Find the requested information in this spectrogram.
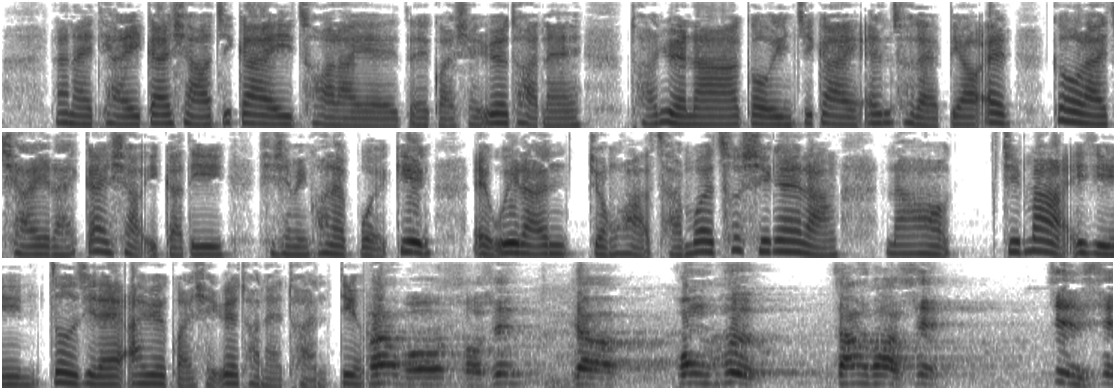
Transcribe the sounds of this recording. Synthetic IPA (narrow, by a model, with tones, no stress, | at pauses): la˥˧˨nla˧jt̪ʰja˧i˧ka˥˧jɕja˧ʊt͡ɕi˦˥ka˥˧i˧t͡sʰwa˧la˨˧je˧t͡se˧˩kwa˨˩nɕɛ˨˧nɥe˥˧t̪ʰwa˨˦ne˧t̪ʰwa˨˧˦nɥɛ˨˦na˧kə˥˧i˧ŋt͡ɕi˥ka˥˧i˧ʔɛ˦nt͡sʰu˥˩e˨˧pja˦˥ʊʔɛ˥˧˨nkə˥˧˨la˨˧jt͡ɕʰjã˧i˧la˧jka˥˧jɕja˧˩ʊʔḭ˧˩ka˧t̪i˧ɕi˨˩ɕi˧˩mĩ˧ŋkʰwa˥˧ne˨˧pwe˨˩ki˥˧˩ŋe˨˩wʔi˧˦la˧nt͡ɕjɔ˧ŋxwa̰˨˩t͡sʰa˧˦mwe˥˧t͡sʰu˥˨ɕi˥ŋe˧la˨˦ŋna˧˦ | t͡ɕi˦˥ma˥˧ʔḭ˧˩t͡ɕi˧t͡sə˥˧t͡ɕi˧˥ɾe˧ʔa̰˧ɥe˥˧˩kwa˨˩nɕɛ˨˧nɥʔɛ˥˧t̪ʰwa˨˩ne˨t̪ʰwa˨˦nt̪i˥˩˨a˦wɔ˨˩so˨˩ɕjɛ˦nja˥˧kɔ˦ŋhə˥˨t͡sa˦ŋhwa˥˧˨ɕjɛ˥˨n | t͡ɕɛ˥˧nɕɛ˥˨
